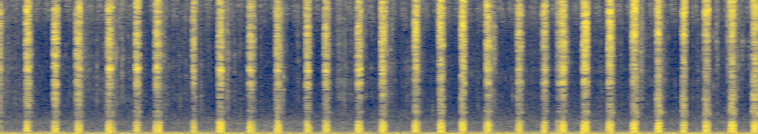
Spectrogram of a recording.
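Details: European hedgehogs fighting while mating produce a continuous chain of puffing snorts, about three a second, slightly uneven in timing, some bursts louder than others, low hum behind.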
